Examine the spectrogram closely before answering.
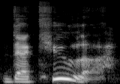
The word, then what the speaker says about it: Dacula: It is Dacula, not Dacula.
